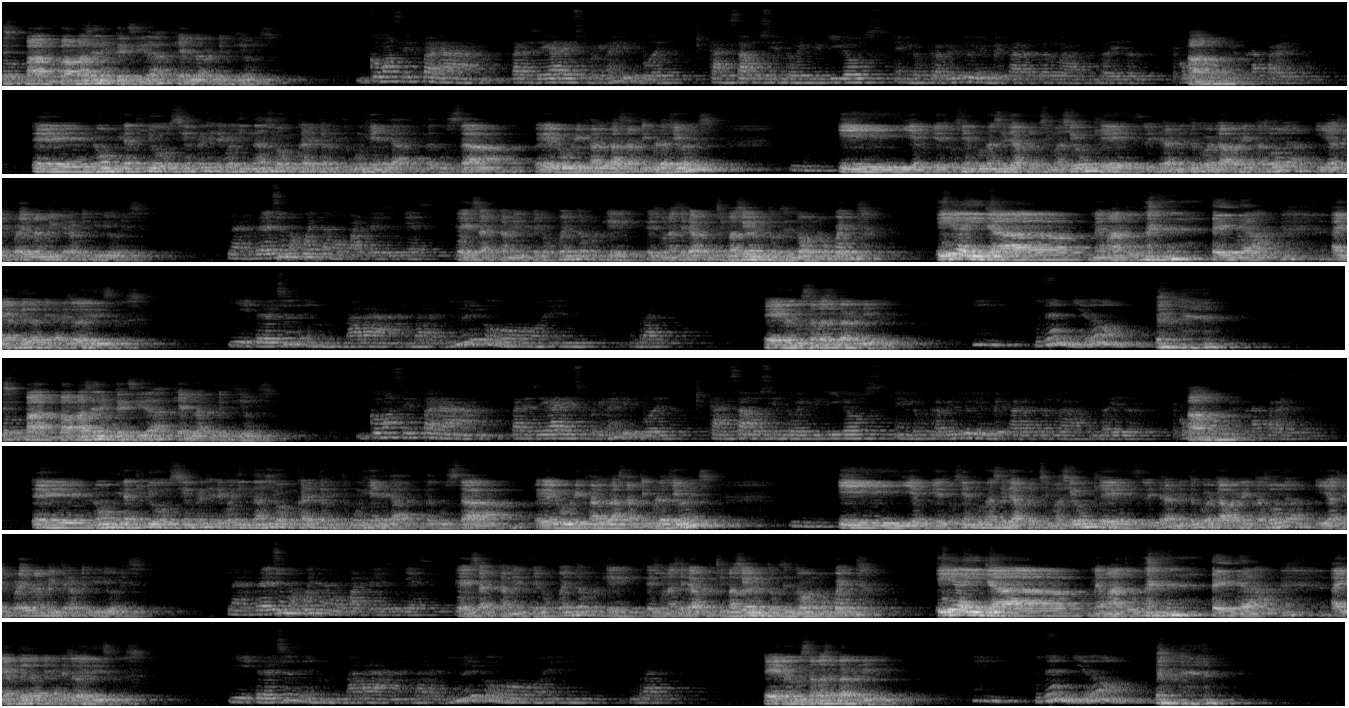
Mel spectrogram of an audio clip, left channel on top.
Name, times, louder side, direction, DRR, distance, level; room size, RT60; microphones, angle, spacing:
voice 1, 0.0-2.7 11.8-12.2 13.7-20.5 20.8-21.0 21.8-28.3 31.4-35.6 36.2-39.9 40.2-41.7 48.0-49.2 51.9-52.6, equal, 20° right, -5 dB, 1.2 m, -24 dB
voice 2, 3.5-6.7 7.1-11.3 11.7-13.0 21.3-21.6 29.1-31.1 31.4-31.6 35.2-35.4 39.2-39.7 42.6-46.9 50.0-50.4 50.7-51.6, equal, 5° left, -11 dB, 0.9 m, -35 dB
3.7 x 3.3 x 3.4 m, 1.2 s
head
